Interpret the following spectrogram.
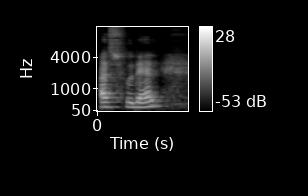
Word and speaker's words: Asphodel: I came across Asphodel, probably pronounced something like Asphodel in English. I don't really know its English pronunciation. In French, it will be pronounced Asphodel.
